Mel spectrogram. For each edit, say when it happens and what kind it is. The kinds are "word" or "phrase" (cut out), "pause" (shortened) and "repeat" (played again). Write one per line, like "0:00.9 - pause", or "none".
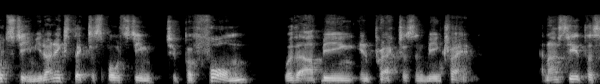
0:03.2 - word
0:04.4 - word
